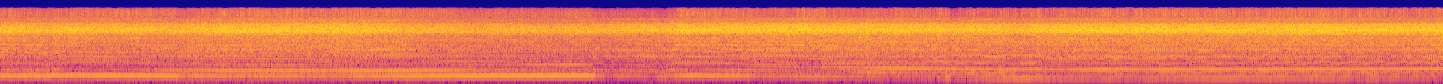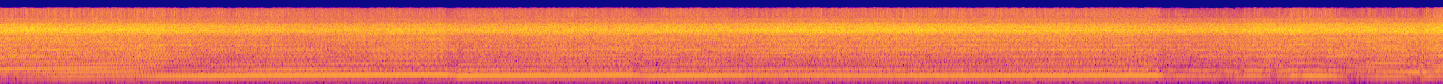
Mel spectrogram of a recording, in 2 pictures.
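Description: Harris Yamaha racing motorcycle engine heard onboard at race speed, its note sagging slowly through a long bend and climbing again as the throttle opens, with a few short steps in pitch at gear changes. Near the end the revs fall away as it slows, over a steady high hiss of wind rush.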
